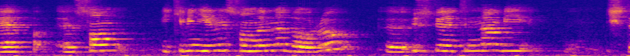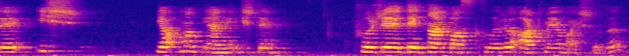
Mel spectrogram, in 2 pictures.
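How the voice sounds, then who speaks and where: A woman speaks at a very slow pace with long, frequent pauses. Her high pitch shows ordinary pitch variation, and the room echo is audible. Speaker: software team lead. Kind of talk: casual chat.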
